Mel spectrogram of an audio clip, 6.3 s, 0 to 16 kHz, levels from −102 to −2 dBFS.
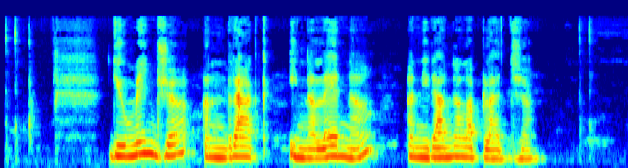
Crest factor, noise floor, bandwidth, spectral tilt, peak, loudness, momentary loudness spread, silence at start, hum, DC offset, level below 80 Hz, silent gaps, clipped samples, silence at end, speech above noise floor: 22 dB; -61 dBFS; 11.5 kHz; -6.5 dB/octave; -4 dBFS; -25 LUFS; 19 LU; 0.3 s; none; under 0.1%; -68 dBFS; none; under 0.1%; 0.9 s; 36 dB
